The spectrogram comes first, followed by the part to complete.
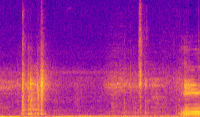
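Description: A brief rustle of plastic-wrapped craft packs being handled, about a quarter second in, over a steady low hum.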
